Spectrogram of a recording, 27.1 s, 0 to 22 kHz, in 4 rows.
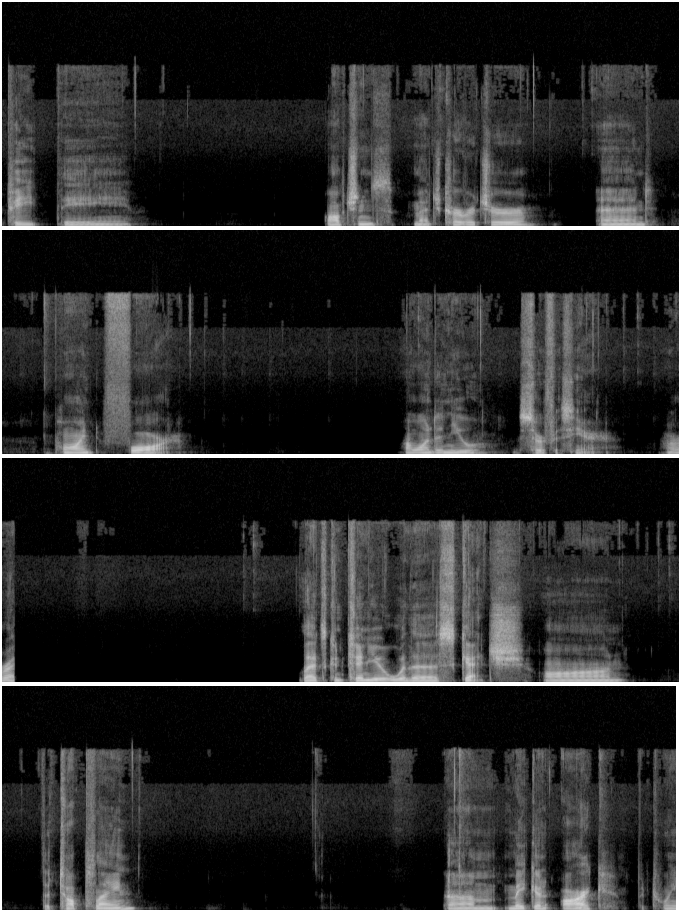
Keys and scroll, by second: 7.6 ., 7.8 4, 17.4 s, 25.3 a.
